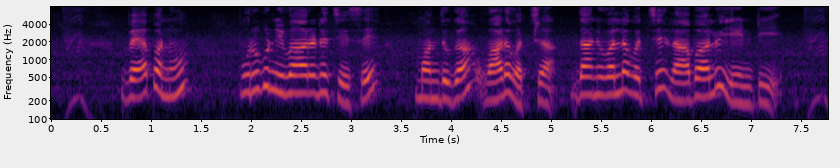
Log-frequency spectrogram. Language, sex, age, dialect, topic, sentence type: Telugu, female, 41-45, Utterandhra, agriculture, question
